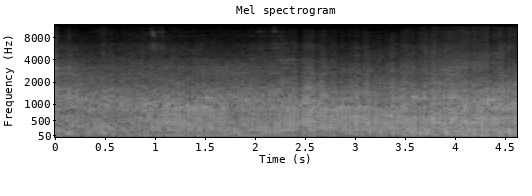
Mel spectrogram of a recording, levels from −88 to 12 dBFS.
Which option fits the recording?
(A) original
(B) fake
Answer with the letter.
B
